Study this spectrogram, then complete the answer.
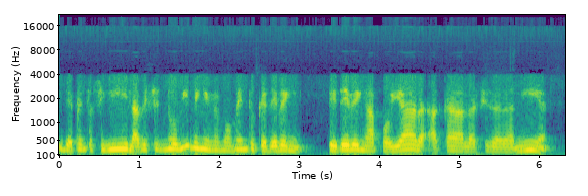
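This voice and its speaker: A man's plain, everyday voice at medium pitch, fairly slow in pace, with fairly even intonation. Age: 60s. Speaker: caller. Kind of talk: call-in complaint. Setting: phone call.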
